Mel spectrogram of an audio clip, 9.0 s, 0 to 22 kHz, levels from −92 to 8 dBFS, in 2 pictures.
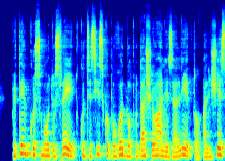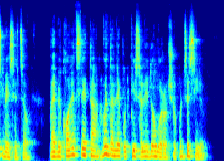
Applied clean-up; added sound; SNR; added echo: neural mask model Resemble Enhance denoiser.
